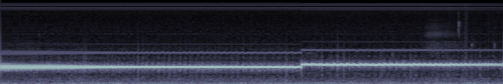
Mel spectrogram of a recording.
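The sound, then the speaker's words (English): A steady, pure electronic synthesizer tone, switched on and played through a mixer with the gain turned up, hums on its own, then steps up slightly in pitch partway through, sounding eerie and ghostly before fading a little at the end. “Wrong knob. There it is. Oh, it's so ghosty.”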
